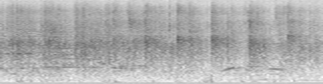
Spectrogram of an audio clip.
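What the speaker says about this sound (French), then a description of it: "Est-ce qu'on peut acclamer le Seigneur pour lui?" A church congregation applauds together, a steady wash of clapping from many hands in a large room with voices mixed underneath.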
